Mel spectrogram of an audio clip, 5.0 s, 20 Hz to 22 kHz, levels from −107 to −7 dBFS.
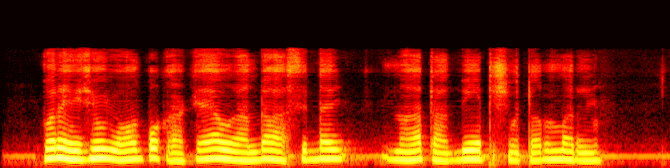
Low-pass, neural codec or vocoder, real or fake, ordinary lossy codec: none; codec, 16 kHz, 1 kbps, FunCodec, trained on Chinese and English, 50 frames a second; fake; none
